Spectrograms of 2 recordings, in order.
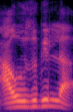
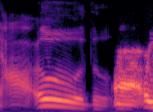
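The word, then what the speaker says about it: أعوذ: class পরে ইনশাল্লাহ শিখবো আপাতত মনে রাখেন এটা আউ না আউদু আইন আউদু আউদু আউদু আউদু আউদু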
